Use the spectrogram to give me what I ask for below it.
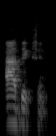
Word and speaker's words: addiction: yeah now i would i would strongly pronounce that ah at the start of it addiction okay and a strong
